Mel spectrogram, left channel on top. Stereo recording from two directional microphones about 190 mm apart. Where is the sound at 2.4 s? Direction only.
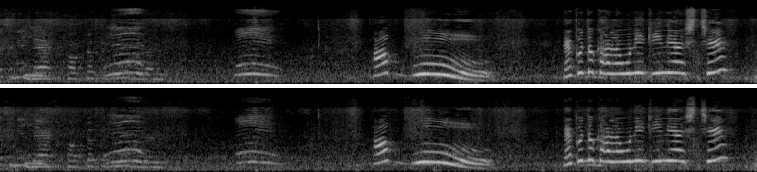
35° left (ahead or behind).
